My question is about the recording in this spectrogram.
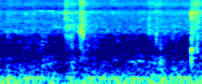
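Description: Faint footsteps on a sandy park path, a couple of light scuffs over a low rumble on the phone's microphone.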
